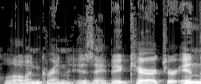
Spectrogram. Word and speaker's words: Lohengrin: Lohengrin, is that how you pronounce that? – Yeah.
